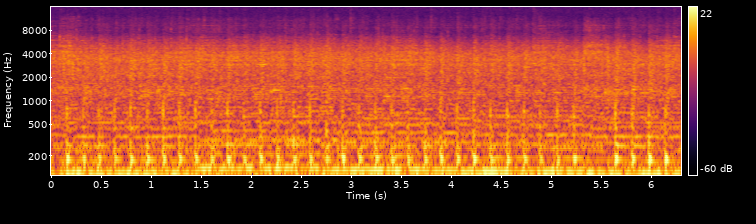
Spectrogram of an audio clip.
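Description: Death/black metal from a 1996 demo tape: a dense, loud full-band sound with a fast, steady beat.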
